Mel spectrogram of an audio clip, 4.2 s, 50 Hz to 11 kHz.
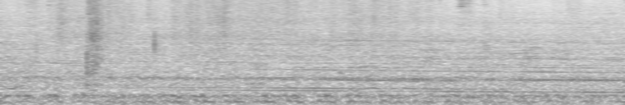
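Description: JR E231 series commuter train, an equipment-renewed car, running and heard from inside the passenger car: a steady low rumble of wheels on rail with faint steady motor tones above it. A brief click about half a second in.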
